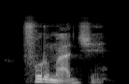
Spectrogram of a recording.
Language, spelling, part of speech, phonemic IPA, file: Occitan, formatge, noun, /furˈmadʒe/, LL-Q942602-formatge.wav
- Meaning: cheese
